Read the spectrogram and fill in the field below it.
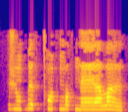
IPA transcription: ʒ õ ɓ ɘ θ tʰ ɔ̃ θ ŋ ɔ θ n ɛː lˠ ɘ

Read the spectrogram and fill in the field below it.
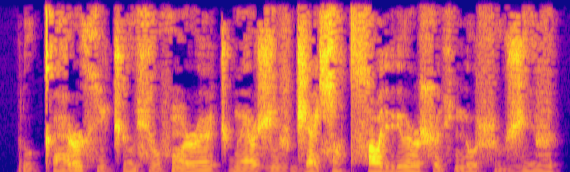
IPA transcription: ɾ ṳ˨˥ kʼ æ̤˨˥ ɹ x i˨˩˦ t͡ʃ ɾ o̤˨˥ ɕ u˨˥ f ũ˥˩ ɹ ø˨˥ t͡ʃ b ẽ˥ ɹ ʒ i˥ v d͡ʒ æ˨˩ ɕ æ̤˧ tˤ sˤ o˥ rʲ ɯ˧ ɹ ʂ ø˨˩ ç n u˧ ɬ ṳ˨˩˦ ʒ e̤˥ v

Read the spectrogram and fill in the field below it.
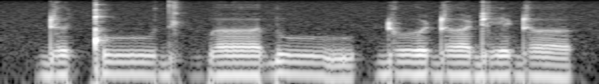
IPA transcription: ɖ ə ǃ uː d ɪ ɡ͡b ʌː ɗ uː | ɖ ʊː ɖ ʌː ɖ ɪː ɖ ʌː

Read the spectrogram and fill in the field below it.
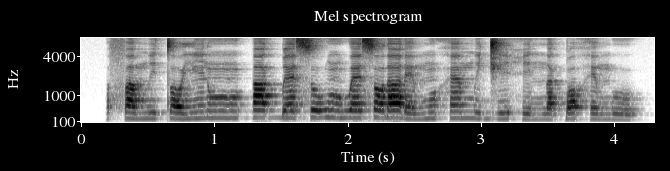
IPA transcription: f a˨ m i˨ t ɔ˨ j ĩ˧ ɾ ũ˧ | a˦ ɡ͡b ɛ˧ s o˦ w ũ˧ w ɛ˦ s ɔ˦ ɾ a˦˨ ɾ e˨ m ũ˧ h ɛ̃˧ m i˧ d͡ʒ i˧ h i˨ n a˨ k͡p ɔ˧ h e˨ m u˨

